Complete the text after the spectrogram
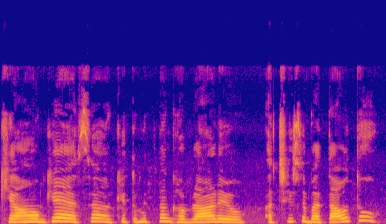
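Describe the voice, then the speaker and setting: A woman voicing a calm, firm young man who takes charge in a storybook dub. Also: sits high, normal speed.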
